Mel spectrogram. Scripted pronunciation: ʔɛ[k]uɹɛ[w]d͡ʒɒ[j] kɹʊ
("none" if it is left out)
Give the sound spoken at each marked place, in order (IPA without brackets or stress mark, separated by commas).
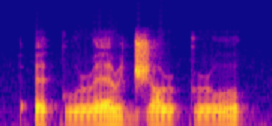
k, ɹ, ɹ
